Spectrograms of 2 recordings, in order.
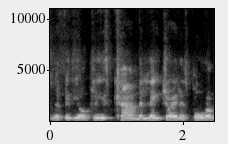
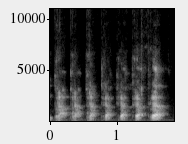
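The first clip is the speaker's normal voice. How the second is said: rapid-fire "pra" gunshot noises; mock gun salute; slower than usual. Imitated gun salute after a shout-out.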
